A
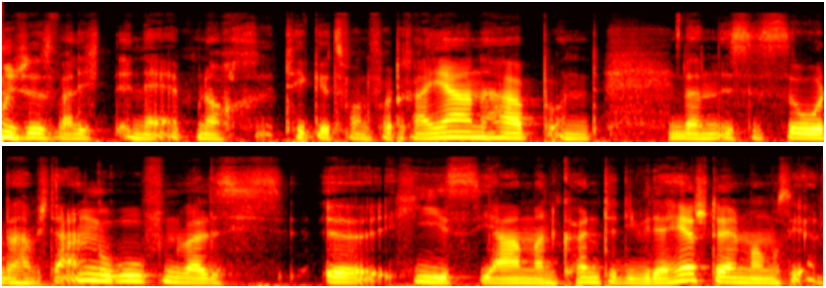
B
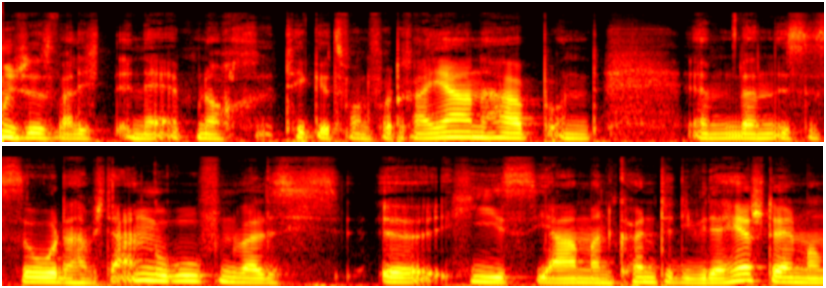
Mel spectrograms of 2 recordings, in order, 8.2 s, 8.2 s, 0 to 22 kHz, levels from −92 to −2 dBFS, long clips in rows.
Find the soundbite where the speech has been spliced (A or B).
A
